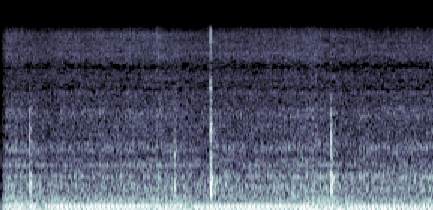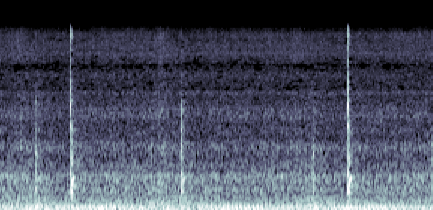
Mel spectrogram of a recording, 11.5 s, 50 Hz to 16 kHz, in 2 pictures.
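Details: BMW M140i xDrive with Wavetrac limited-slip rear diff, while driving: sharp single clunks every few seconds over a steady drone; driveline clunk from the limited-slip differential, cause asked but not confirmed.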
